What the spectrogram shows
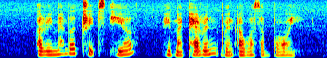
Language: English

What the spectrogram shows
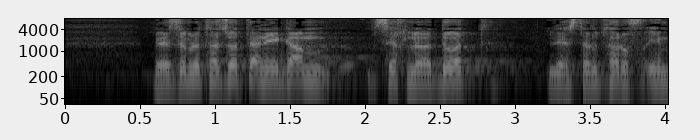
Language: Hebrew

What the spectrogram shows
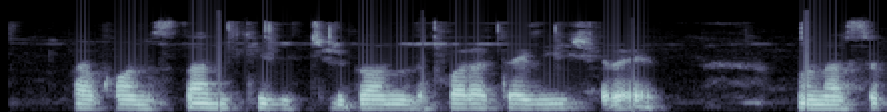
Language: Pashto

